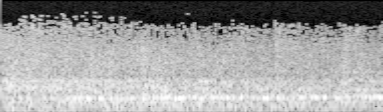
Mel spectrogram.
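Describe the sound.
A subway train rumbles steadily through a metro, with a continuous dense roar of wheels and carriage noise and a faint sustained whine running throughout.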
